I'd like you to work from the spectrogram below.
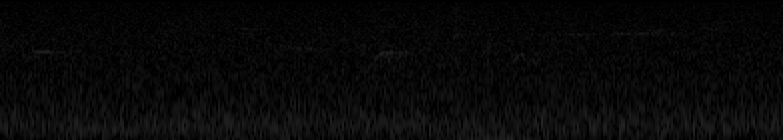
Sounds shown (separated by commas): Western Tanager song, Hermit Thrush song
